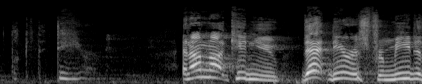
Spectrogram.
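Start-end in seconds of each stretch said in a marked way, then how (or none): 0.1-0.8 breathless hushed whisper. Retold or imitated. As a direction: whisper so the deer won't bolt. Hushed so deer won't flee.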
